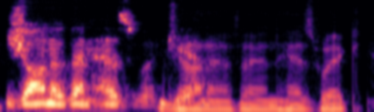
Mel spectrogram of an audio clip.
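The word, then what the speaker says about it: Jeanne van Heeswijk: And I think you said Jenny van Heswijk. Did I say that right? – Jana van Heswijk.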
